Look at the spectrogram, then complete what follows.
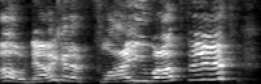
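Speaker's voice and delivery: put-on unhappy, sassy tone, loud and high. Retelling the character being asked to fly others up: sassy Bartholomew voice. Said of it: "He's so sassy".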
